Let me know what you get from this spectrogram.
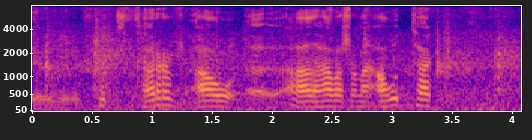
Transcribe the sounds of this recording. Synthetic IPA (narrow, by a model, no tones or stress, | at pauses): fʏt̪l̥θœɾvawaðhaːvasvɔːnaaːwt̪ʰaːk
